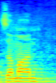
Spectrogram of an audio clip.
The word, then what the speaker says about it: Zaman: please come forward hello my name is Zaman um wait wait wait would you spell it please KH and no no insult there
